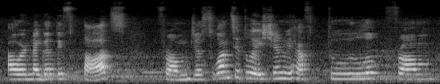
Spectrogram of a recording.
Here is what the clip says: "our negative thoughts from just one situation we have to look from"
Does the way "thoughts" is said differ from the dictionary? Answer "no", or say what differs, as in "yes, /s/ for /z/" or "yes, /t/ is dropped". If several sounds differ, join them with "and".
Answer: yes, /t/ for /θ/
